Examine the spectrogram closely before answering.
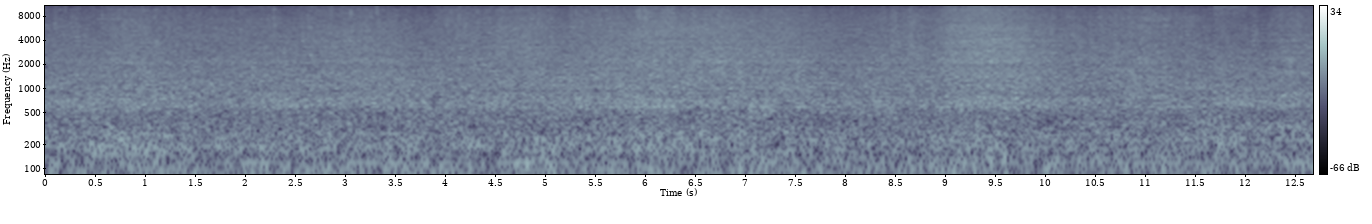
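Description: Steady wind rumbling on the microphone over the wash of choppy sea water.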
